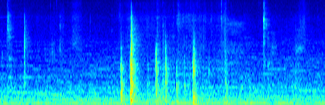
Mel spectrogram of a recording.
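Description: A few knocks and clinks as a pan of squares is set on a refrigerator shelf among the containers, the sharpest one a little under two seconds in, over faint background music.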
